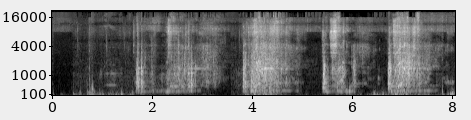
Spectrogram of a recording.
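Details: Old Sears Craftsman Eager 1 mower with Tecumseh engine, carburettor and exhaust on same side, air filter just installed, smoking off; loud, uneven exhaust bark in bursts as it catches and settles, running fine.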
